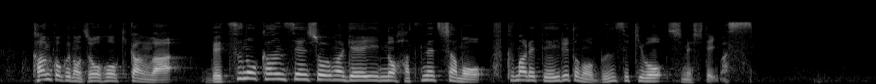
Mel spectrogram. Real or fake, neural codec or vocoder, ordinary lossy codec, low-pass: real; none; none; 7.2 kHz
